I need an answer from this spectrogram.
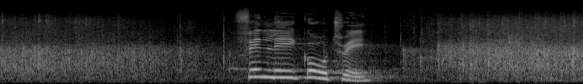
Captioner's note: applause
